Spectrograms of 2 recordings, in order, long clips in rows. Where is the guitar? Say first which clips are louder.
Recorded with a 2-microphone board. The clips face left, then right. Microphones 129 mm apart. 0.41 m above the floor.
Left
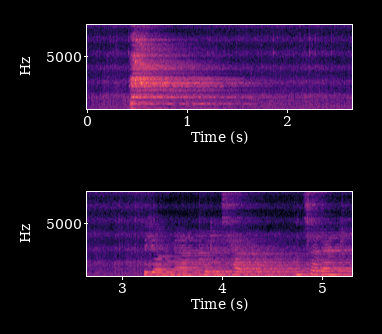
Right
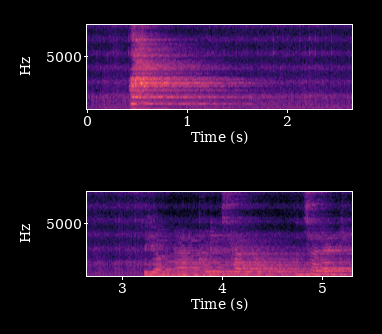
Right 1 dB; 25° left (ahead or behind), 1.5 m.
